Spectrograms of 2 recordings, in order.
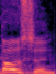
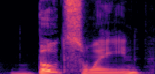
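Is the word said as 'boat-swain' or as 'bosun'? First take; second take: bosun; boat-swain. First: It is said in contracted form, 'bosun'. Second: It is said as spelled, 'boat-swain'. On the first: The speaker calls it right. "bosun is fine" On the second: The speaker calls it wrong. "landlubbers mispronounce as boatswain"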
